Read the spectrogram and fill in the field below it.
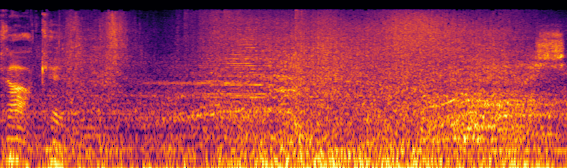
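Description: A huge creature roars and rumbles loudly.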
